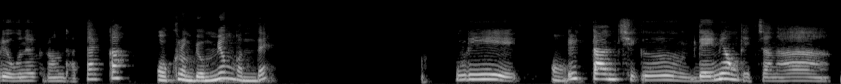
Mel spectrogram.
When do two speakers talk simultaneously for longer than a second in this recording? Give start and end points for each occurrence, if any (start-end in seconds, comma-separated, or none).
none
